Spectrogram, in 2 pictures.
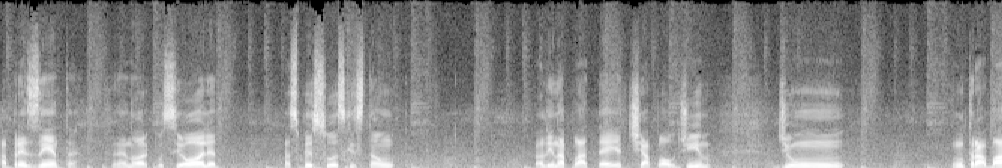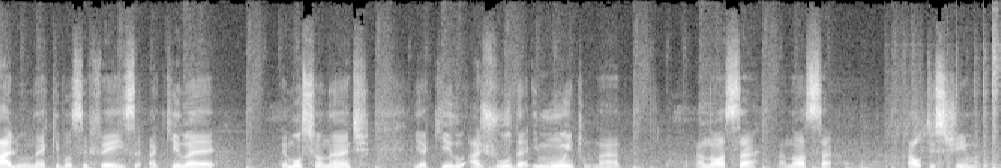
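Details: Person undergoing speech therapy for stuttering; stuttering.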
